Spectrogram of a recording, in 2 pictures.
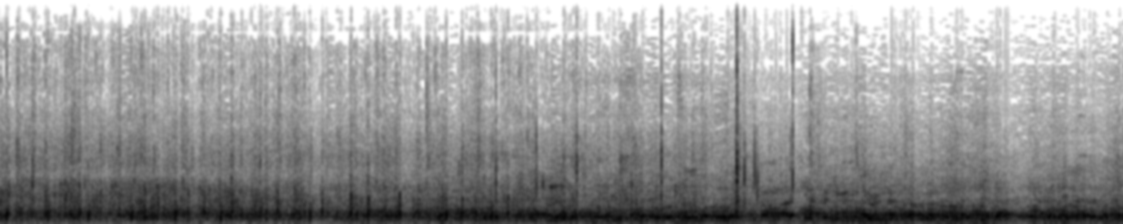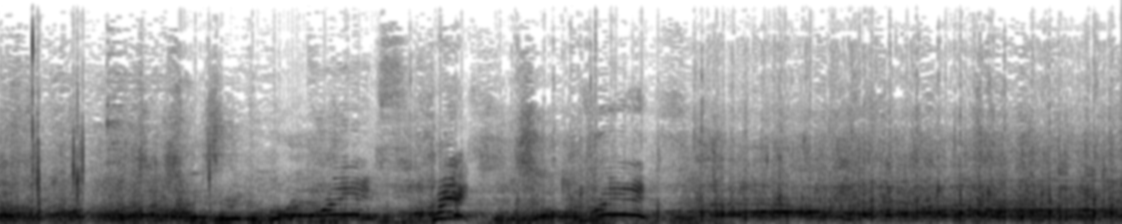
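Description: A large crowd chatters and murmurs loudly in an echoing hall.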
